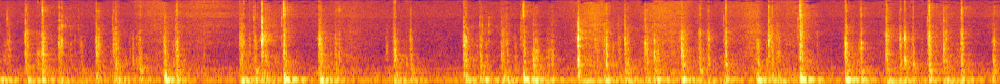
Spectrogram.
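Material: Plastic.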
